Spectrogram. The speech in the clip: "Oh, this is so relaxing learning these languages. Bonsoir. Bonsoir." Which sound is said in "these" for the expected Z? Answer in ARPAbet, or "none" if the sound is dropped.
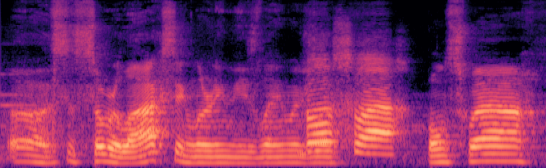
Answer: Z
